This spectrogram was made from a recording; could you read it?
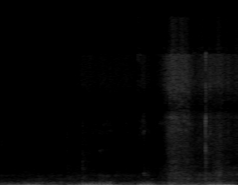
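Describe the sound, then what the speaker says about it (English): A soft, low rumbling purr from a cat close by, steady and faint, with slight rustling around it. "Kitty, come back. I want to hear you purr more."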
